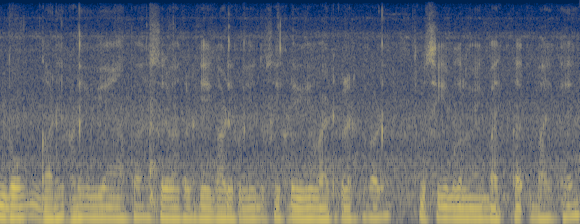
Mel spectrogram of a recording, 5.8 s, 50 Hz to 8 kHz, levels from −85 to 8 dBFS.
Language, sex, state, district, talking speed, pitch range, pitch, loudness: Hindi, male, Punjab, Fazilka, 260 wpm, 100-105 Hz, 100 Hz, -17 LUFS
